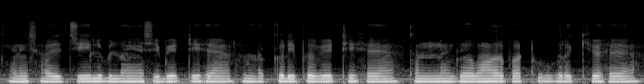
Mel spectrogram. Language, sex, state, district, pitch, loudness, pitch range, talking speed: Marwari, male, Rajasthan, Nagaur, 130 Hz, -15 LUFS, 130-135 Hz, 150 wpm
